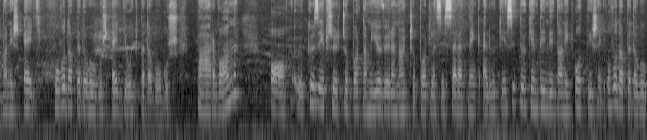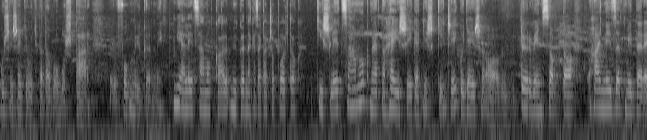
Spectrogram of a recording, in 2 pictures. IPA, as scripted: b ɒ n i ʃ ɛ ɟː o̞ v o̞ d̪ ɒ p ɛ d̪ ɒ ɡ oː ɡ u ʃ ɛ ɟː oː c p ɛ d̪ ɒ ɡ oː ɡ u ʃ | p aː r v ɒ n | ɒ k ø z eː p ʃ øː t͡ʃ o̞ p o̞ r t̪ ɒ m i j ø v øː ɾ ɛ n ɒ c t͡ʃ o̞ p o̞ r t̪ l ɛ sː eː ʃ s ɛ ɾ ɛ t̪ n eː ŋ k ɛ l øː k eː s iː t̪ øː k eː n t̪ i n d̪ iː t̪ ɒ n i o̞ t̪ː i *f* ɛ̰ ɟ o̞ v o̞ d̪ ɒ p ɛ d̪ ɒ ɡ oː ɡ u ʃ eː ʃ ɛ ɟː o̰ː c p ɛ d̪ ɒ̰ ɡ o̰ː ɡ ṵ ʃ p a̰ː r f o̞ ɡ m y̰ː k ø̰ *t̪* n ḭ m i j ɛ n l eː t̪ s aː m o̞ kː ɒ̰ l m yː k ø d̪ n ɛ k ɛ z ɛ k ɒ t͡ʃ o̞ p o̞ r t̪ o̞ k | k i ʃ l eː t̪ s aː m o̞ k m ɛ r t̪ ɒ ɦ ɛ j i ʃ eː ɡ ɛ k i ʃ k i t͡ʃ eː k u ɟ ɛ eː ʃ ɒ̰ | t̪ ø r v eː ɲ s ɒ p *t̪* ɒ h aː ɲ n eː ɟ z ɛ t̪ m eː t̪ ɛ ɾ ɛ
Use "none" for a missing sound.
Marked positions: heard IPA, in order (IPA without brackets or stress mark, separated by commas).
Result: ʃ, d̪, t̪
